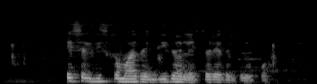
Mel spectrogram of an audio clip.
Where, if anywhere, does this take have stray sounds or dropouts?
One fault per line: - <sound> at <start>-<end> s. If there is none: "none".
none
